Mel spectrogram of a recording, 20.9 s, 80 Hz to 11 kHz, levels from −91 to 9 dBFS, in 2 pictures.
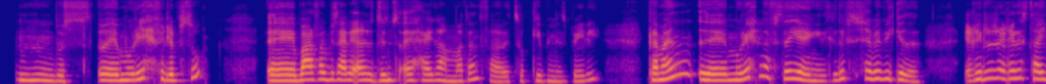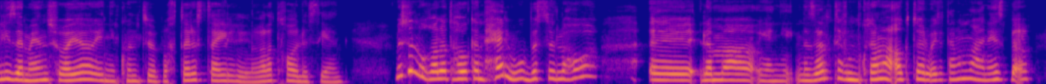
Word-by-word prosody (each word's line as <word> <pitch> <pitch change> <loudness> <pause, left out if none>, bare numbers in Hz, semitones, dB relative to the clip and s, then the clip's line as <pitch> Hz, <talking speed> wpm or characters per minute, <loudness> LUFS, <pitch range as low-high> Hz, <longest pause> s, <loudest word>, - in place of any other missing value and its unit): اهم، 235 -2 +1
بُصّ 210 0 -6 0.2
آآ، 230 -1 +5
مريح 250 +8 +2
في 285 - -1
لِبسه، 230 - -1 0.7
آآ، 220 0 +6
باعرف 255 +3 +5
ألبس 255 0 0
عليه 240 -1 +4
أي 240 -1 +1
جينز 230 +2 0
أي 230 +1 -1
حاجة 230 0 -2
عامةً، 215 +6 -3
فit's 190 0 -8
okay 215 +2 -9
بالنسبة 200 0 -8
لي، 275 +6 -8 0.4
كمان 265 +8 +5 0.3
آآ، 235 -2 +6
مريح 260 +10 +2
نفسيًا 295 -6 +3
يعني 215 -2 -1
كلِبس 290 +8 -6
شبابي 290 -1 +2
كده، 210 -8 0 0.4
غير 275 +6 +1 0.2
غير 305 +1 +1
استايلي 285 -3 +1
زمان 240 -1 +2
شوية، 235 -1 0
يعني 220 -4 -4
كنت 210 +1 -8
باختار 205 +5 -5
style 215 -6 -6
غلط 200 +4 -6
خالص 195 -4 -6
يعني، 180 0 -10 0.5
مش 400 - -1 0.2
إنه 280 -6 +1
غلط 290 -1 +4
هو 285 0 +6
كان 290 -2 -1
حلو، 325 -3 +1
بس 290 +3 -3
اللي 285 -1 -1
هو 325 +7 -3 0.7
آآ، 240 +1 +1
لمّا 240 -1 0
يعني 210 -1 -9
نزلت 255 +8 -2
المجتمع 270 0 +2
أكتر 260 +1 -1
وبقيت 235 0 -2
أتعامل 270 +4 -3
مع 265 -4 -1
ناس 260 +3 -3
بقى، 285 +2 -4
240 Hz, 170 wpm, -24 LUFS, 220-280 Hz, 0.7 s, آآ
